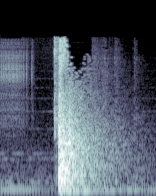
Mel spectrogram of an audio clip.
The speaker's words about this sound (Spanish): Llegó a la puerta y la abrió, sujetándola desde dentro, y la cerró de golpe.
